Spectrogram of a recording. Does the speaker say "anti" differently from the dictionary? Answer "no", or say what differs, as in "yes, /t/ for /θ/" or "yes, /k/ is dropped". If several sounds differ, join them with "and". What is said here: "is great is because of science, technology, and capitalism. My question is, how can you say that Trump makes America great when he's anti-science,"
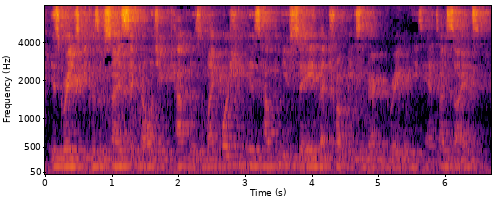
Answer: no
